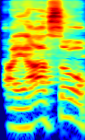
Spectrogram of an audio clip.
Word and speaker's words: payaso: Like payaso or payasta or something like that. Payaso. That's how you say it.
